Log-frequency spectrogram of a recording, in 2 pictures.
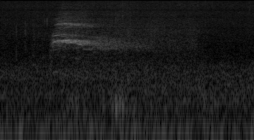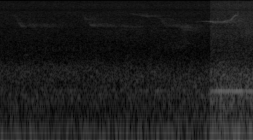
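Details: A calling red-tailed hawk on a riverside forest trail in the Lethbridge Nature Reserve gives a brief, harsh, high scream, with fainter thin downslurred notes after it, over steady outdoor hiss and a closing rustle.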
